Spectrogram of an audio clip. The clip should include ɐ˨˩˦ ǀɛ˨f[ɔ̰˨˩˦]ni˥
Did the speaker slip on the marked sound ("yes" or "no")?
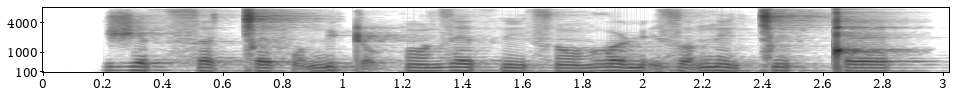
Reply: yes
